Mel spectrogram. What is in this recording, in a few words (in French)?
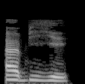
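"habille", French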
